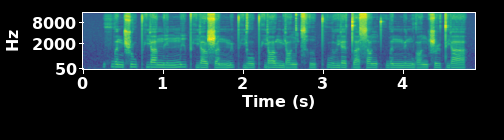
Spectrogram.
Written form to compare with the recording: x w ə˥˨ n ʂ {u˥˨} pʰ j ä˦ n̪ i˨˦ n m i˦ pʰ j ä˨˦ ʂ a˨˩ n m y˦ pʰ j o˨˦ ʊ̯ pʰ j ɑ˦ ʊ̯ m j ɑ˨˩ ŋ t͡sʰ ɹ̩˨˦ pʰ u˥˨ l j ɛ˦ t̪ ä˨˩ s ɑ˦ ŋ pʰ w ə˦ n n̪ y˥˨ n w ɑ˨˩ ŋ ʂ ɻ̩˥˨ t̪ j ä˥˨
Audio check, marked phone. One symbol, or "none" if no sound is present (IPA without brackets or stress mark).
u˦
